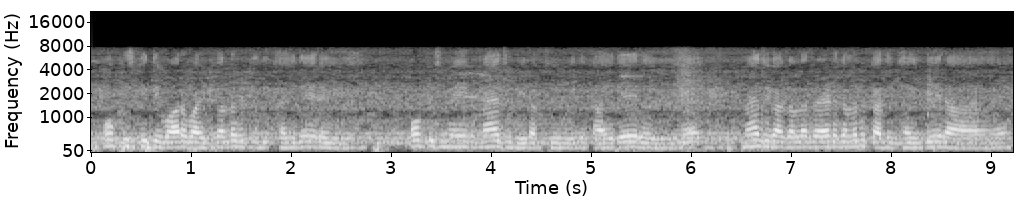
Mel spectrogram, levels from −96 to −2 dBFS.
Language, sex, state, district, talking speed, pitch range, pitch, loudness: Hindi, male, Haryana, Charkhi Dadri, 200 wpm, 135-155 Hz, 140 Hz, -15 LUFS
